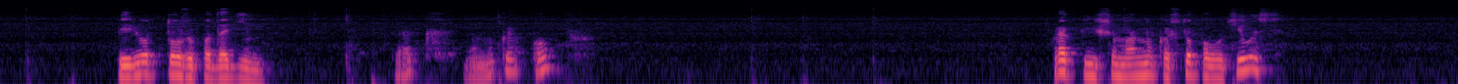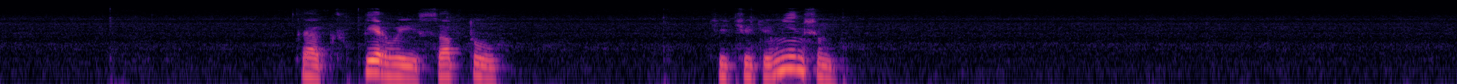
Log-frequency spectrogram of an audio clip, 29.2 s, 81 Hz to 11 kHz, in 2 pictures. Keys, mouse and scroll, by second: 0.9 click, 2.4-3.7 middle drag, 5.1 click, 8.3 click, 11.3 click, 12.6-16.0 drag, 18.2 click, 19.3-21.4 drag, 22.2 click, 23.3-29.1 drag.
